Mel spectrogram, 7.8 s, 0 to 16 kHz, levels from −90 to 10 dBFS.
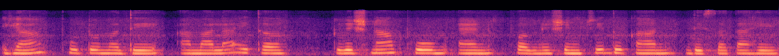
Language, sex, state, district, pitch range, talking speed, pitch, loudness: Marathi, female, Maharashtra, Gondia, 200-215 Hz, 100 wpm, 205 Hz, -15 LUFS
